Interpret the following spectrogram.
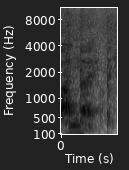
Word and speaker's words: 안나: 한나와 같은 말이에요 여러분들 한나가 헬라 말로 바뀌어서 안나가 된 거예 나예요 나인데 헬라식 발음으로 알렉산드리아 헬라 있잖아요 알렉산더 헬라 발음으로 안나요 이거 우리 가만히 생각해보면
